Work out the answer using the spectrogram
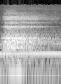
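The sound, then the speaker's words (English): A deep breath exhaled through the mouth during a guided relaxation, one soft, airy sigh that swells early and fades slowly over a steady low tone. “Take another deep breath in and breathe out. You may breathe out through the mouth.”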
